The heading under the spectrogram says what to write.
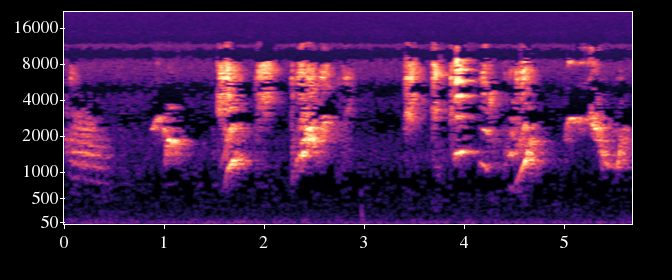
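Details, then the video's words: Lovebird, kept as an ornamental bird, calling in a rapid series of grating squawks and shrill upward-sweeping notes, about one and a half per second, with little pause. "أصوات طير الحب يتكلم"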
